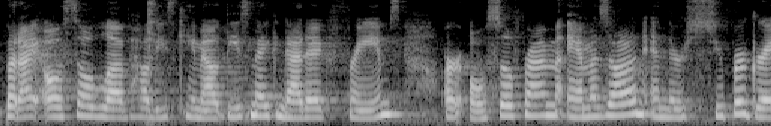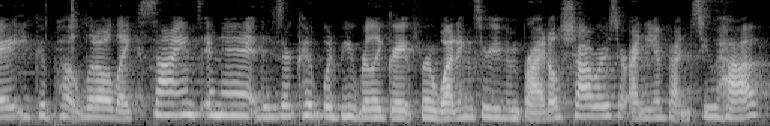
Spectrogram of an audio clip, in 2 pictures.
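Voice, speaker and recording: A woman's voice: a little high, steady tone, normal speed, roomy sound. A young woman vlogging at home in a chatty, bubbly way, a little out of breath. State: slightly out of breath. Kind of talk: casual vlog talk to camera. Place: family house indoors.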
